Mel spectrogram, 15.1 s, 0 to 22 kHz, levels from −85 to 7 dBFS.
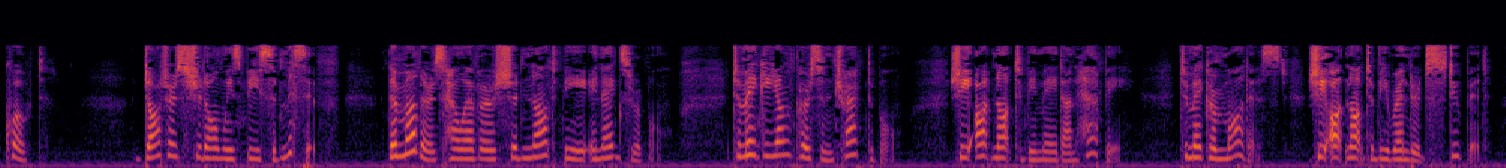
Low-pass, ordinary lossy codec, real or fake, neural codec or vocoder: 7.2 kHz; MP3, 32 kbps; real; none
